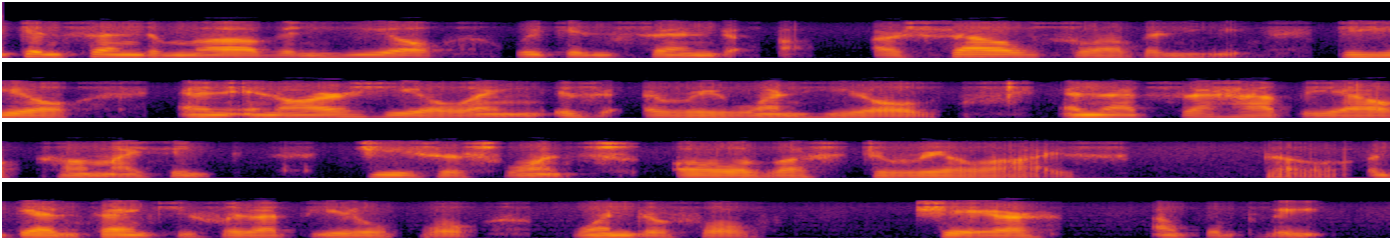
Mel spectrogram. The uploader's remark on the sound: ACIM Daily Conference Call.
